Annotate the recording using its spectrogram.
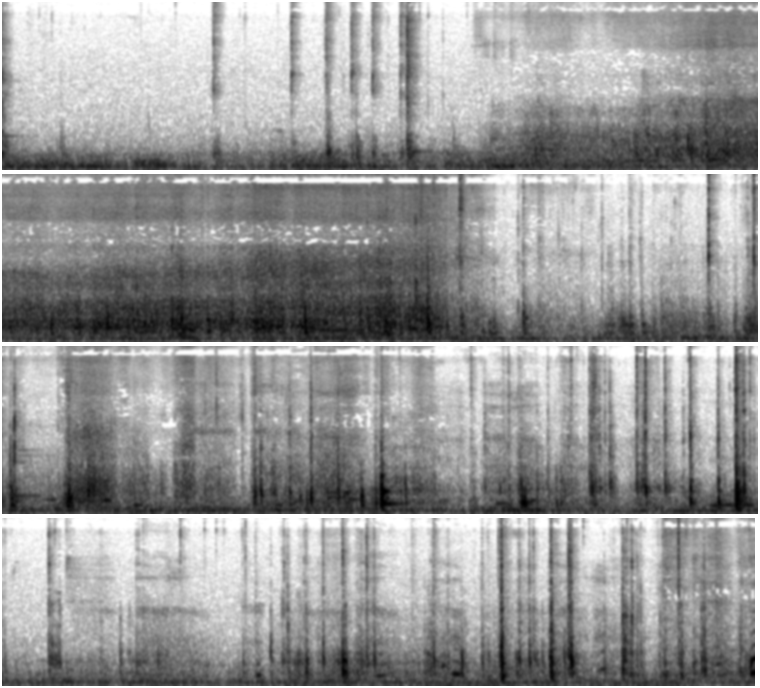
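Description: Cordless lawn mower running and cutting grass for several seconds, then cutting out abruptly, which the owner puts down to a full grass box. Scattered clicks and knocks follow.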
